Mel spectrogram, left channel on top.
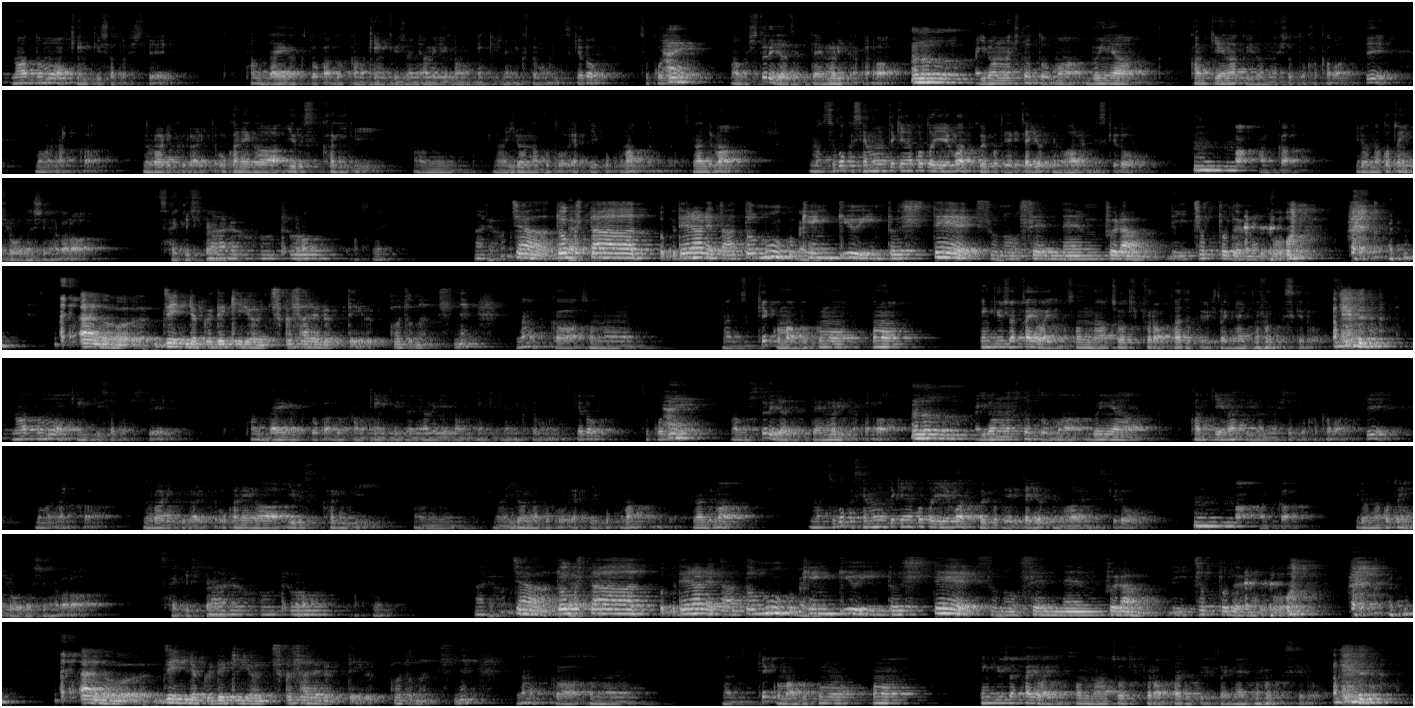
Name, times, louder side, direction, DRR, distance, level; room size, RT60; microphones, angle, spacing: voice 1, 0.1-1.7 2.5-6.0 6.5-6.8 7.3-8.9 9.7-11.4 11.9-13.9 14.4-15.1 15.5-17.8 18.2-18.6 19.0-20.7 21.0-21.4 22.2-25.5 26.4-27.1 27.6-29.1 29.8-30.5 31.1-31.3 31.9-32.0 33.9-34.0 36.2-36.3 40.6-41.0 41.7-42.2 47.5-48.6 49.5-51.3 52.1-55.7, left 2 dB, 50° left, 6 dB, 5.1 m, -30 dB
voice 2, 9.1-9.7 26.0-26.5 30.3-31.5 32.9-33.1 33.3-34.6 34.9-41.2 41.7-41.9 43.1-46.0 46.4-46.6 46.8-47.2 55.6-56.1, left 1 dB, 90° left, 4 dB, 4.7 m, -23 dB
26.0 x 17.5 x 6.0 m, 0.63 s
head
